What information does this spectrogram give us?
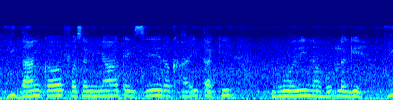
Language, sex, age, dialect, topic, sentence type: Bhojpuri, female, 18-24, Western, agriculture, question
